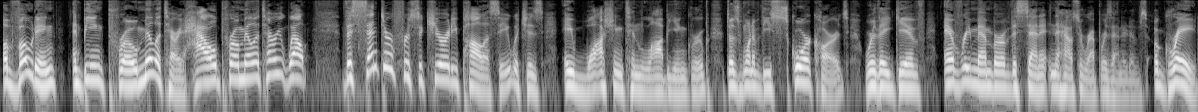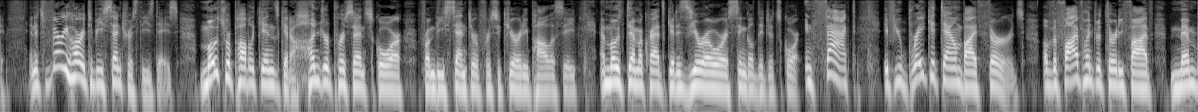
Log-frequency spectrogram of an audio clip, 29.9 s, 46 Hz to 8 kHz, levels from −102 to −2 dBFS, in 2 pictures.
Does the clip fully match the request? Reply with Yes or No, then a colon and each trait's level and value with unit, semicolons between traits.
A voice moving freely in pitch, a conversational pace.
Yes: wide, 5.7 semitones; average, 170 wpm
